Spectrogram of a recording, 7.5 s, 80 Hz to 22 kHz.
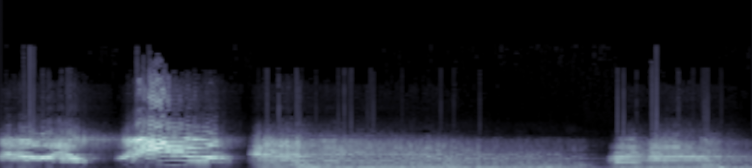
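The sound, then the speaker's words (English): A cat lets out a few short rising meows, then a long, drawn-out whine that wavers before a final cry, after lapping up liquor spilled on a carpet. The sound is loud, with no talking. “5 seconds later, he let out a whine, and his tongue stopped moving.”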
